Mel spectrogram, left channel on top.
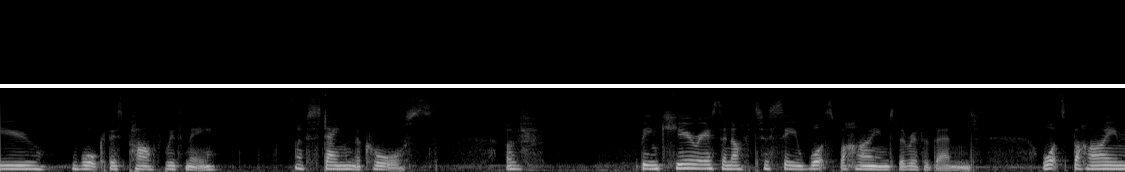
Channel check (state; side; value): silent; left; 58 dB below the other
